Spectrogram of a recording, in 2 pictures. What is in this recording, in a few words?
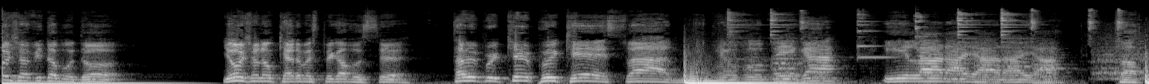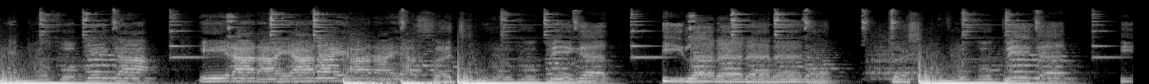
Funk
